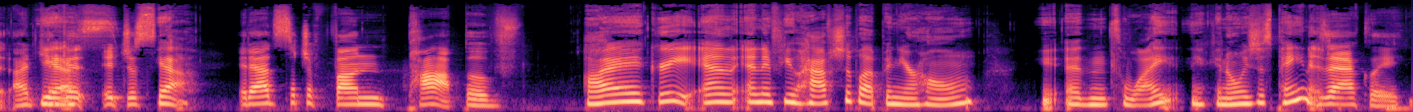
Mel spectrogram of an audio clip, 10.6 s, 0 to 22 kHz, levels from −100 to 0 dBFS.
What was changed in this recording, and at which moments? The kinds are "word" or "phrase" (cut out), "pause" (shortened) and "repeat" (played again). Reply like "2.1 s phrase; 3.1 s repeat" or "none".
none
